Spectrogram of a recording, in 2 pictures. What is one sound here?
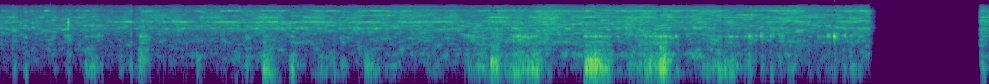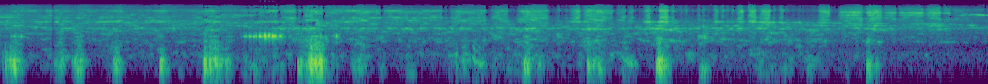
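Mixer beaters clatter and knock against a metal bowl.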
